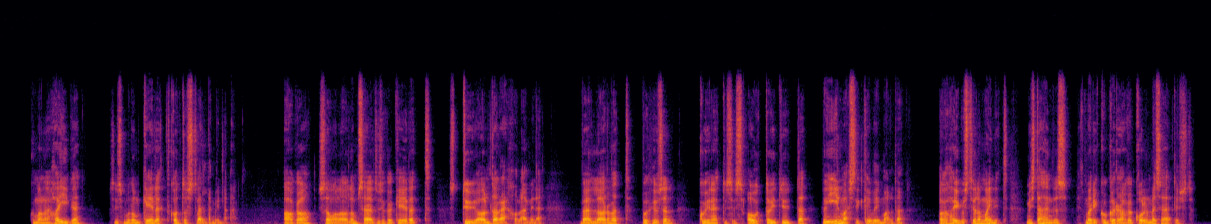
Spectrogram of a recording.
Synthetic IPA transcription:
kujmɑlenɦɑjɡ̥e̞ | siːsmulo̞mke̞ːlet̪ˑko̞t̪ːˑo̞st̪vælʲːɑ̰mʔinːɑ | ɑɡ̥ɑsɑmɑlɑjɑlo̞msæːd̪us̬e̞ɡ̥ɑke̞ːlet̪ˑ | t̪yːɑolt̪ɑɾḛhˑolʔḛmḭnḛ | vælːeɑrvɑt̪ːˑpɤɦjuse̞l | kujnet̪ːˑuse̞sɑwt̪ˑːo̞jt̪yːt̪ːˑɑ | vɤjilmɑst̪ikːˑe̞jvɤjmɑ̰ld̪̥ɑ | ɑɡ̥ɑɦɑjɡ̥ust̪ejolemɑjnʲit̪ːˑ | mist̪æɦend̪̥ɑse̞t̪mɑɾikːˑukɤrːɑɡ̥ɑko̞lmesæːd̪̥yst̪

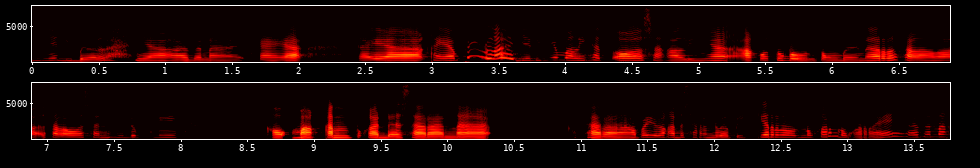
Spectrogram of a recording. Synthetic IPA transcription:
ɡiɲadibalahɲakat̪unahkajaʔ | kajakajapajulahd͡ʒadiɲaməliɦat̪ɔsəkaliɲaa̰kut̪ubaunt̪ʊŋbənərsalawasalawasanhidʊp̚ni | kaoʔmakant̪ukadasaɾana | ksaɾanaːpajulahkadasaɾanabapikɪrnukərnukərakat̪una

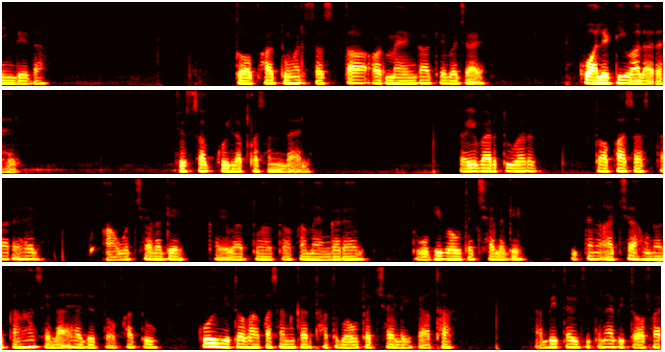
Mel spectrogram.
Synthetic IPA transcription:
nɪ̃ŋɡd̪eːd̪a | t̪ɔːpʰat̪ʊɦəɾsəst̪ʰaɔːɾmɛɦɛ̃ŋɡakebɐd͡ʒa̰ːḛ | kwaːlɪʈiʋaːla̰ɾʔɐ̰ɦɛl | d͡ʒoːsɐb̚koːiləb̚pɐsə̃nd̪a̰ːḛl | kɐibaːɾt̪ũɦəɾ | t̪ɔːpʰasəst̪ʰaɾɐ̰ɦɛlt̪oaːuətːʃʰaləɡeːlkɐḭbaːɾt̪uɦəɾt̪ɔːfʰamɛɦɛ̃ŋɡaɾəɦɛl | t̪oobʱibɐɦʊt̪ətːʃʰalɐ̰ɡḛːl | ɪt̪na̰ʔə̰tːʃʰaɦʊnəɾkɐɦãsela̰ːjɦɛd͡ʒoːt̪ɔ̰ːfʰat̪u | koːibʱit̪ɔːfʰapəsə̃nd̪kɐɾt̪ʰat̪obɐɦʊt̪ɐtːʃʰalɡa̰t̪ʰa | ɐ̰bʱit̪ək̚d͡ʒɪt̪nabʱit̪ɔːfʰa

